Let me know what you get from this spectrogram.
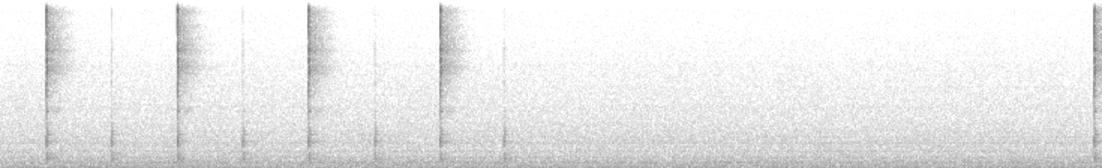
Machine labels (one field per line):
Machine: valve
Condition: normal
